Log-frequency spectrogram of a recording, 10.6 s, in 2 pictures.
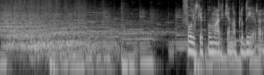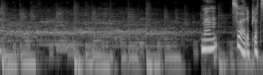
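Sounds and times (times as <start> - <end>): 
fighter jet flying overhead: 0.0 - 3.6
laughter: 1.4 - 3.7, 5.0 - 9.3
speech: 3.7 - 5.5, 9.3 - 10.5.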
